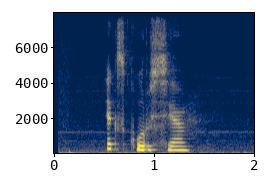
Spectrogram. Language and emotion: Russian, neutral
